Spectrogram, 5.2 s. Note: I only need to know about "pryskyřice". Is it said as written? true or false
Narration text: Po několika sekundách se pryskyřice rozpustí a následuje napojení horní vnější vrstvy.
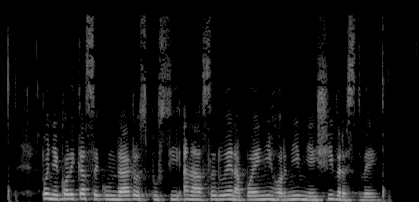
false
